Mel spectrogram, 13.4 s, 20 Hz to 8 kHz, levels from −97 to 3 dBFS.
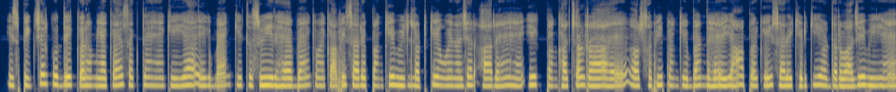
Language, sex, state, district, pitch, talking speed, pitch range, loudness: Hindi, female, Jharkhand, Sahebganj, 250 Hz, 215 wpm, 245-260 Hz, -14 LUFS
